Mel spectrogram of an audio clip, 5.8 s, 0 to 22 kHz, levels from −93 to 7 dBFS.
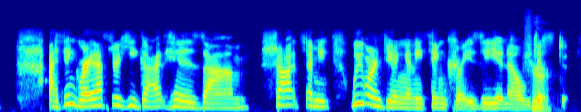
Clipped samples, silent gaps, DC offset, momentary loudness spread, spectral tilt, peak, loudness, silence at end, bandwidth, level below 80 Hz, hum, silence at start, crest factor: under 0.1%; none; under 0.1%; 9 LU; -5 dB/octave; -8 dBFS; -29 LUFS; 0.15 s; 11.5 kHz; -74 dBFS; none; 0.2 s; 22 dB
